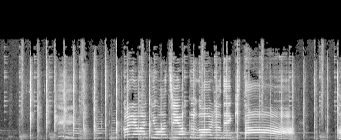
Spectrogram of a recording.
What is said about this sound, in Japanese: 今は素直にあの拍手を皆さんしていただいてありがとうございますなんて言いましたっけ私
